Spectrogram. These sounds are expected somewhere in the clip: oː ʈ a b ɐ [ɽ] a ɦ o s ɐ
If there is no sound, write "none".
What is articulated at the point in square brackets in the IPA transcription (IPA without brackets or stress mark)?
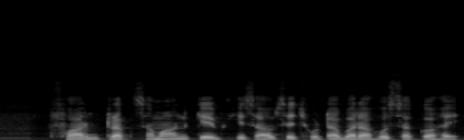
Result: ɾ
